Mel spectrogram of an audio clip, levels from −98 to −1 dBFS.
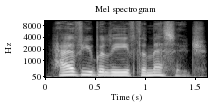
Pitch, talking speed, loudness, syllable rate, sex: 145 Hz, 185 wpm, -17 LUFS, 6.7 syllables/s, male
